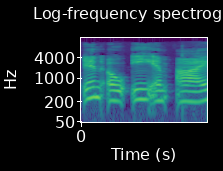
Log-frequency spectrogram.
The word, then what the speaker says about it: Noemi: Nomi? Now, I know that her name is spelled N-O-E-M-I, which in Spanish is Noemi, but her Instagram is called Nomi Sews, and that is K-N-O-W underscore M-E underscore S-E-W-S.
